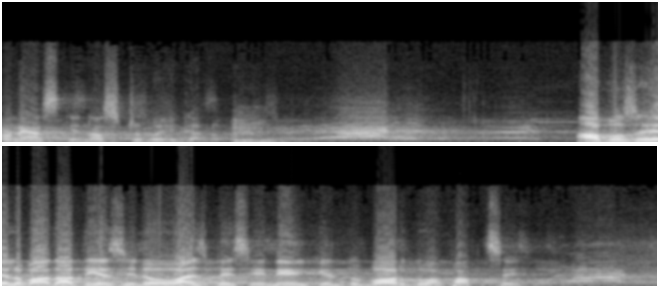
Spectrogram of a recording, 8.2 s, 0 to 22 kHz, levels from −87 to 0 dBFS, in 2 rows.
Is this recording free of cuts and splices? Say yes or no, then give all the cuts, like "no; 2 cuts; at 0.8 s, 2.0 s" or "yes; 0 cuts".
yes; 0 cuts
